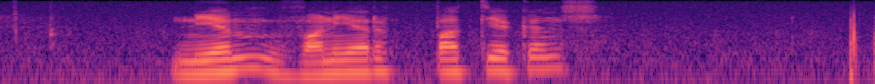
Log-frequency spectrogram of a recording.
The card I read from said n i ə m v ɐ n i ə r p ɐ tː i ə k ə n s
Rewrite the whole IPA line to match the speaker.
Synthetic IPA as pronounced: n i ə m v ɐ n i ə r p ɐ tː i ə k ə n s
